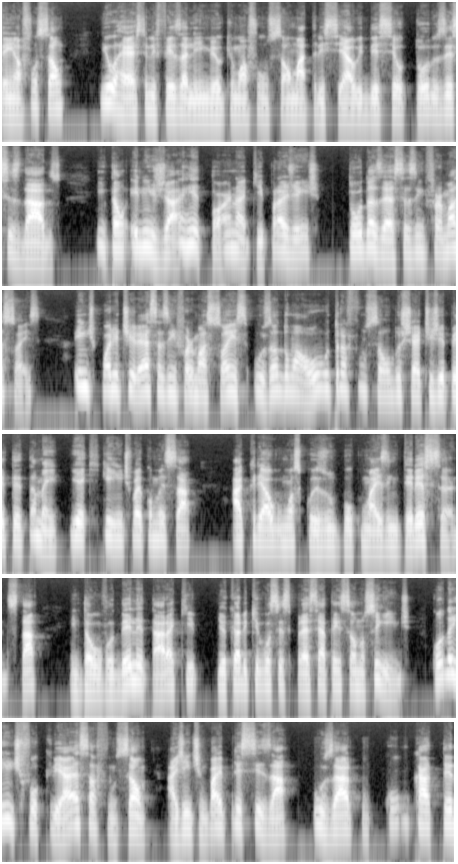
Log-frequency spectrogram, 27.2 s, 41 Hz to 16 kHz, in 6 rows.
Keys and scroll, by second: 19.4 Delete.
